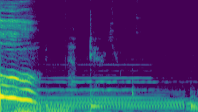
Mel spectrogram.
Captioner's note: whisper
